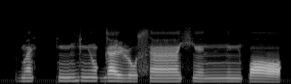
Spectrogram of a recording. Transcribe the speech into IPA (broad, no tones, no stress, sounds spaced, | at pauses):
b æ̃ kː ĩ ɡ ĩː o̯ ɡ æ e̯ ɭ o s æ̃ː ç ẽ nː ĩː p ɒ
